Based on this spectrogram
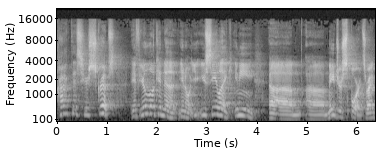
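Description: A man talks at a moderate pace. Room echo is audible. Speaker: real estate coach. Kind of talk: motivational tutorial talk. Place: home room.

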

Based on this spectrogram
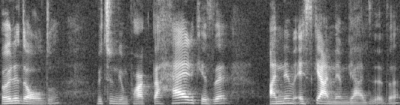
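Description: Vocal fry runs through this voice, whose pitch moves in an ordinary way. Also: woman. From Turkey, Antalya. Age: 30s. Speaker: YouTuber, cancer survivor. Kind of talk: personal testimony. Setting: studio set during makeup session. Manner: emotional, reflective.

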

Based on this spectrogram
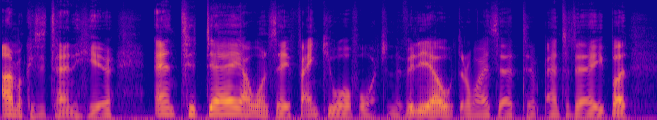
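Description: Over a quiet background, a man at a moderate pace makes very wide pitch swings, with a dry sound and no echo. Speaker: vlogger. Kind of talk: casual vlog outro. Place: home room. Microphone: headset.

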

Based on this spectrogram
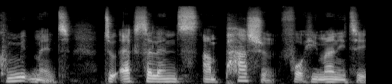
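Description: The background is quiet as a man speaks. His pitch is medium and his pace moderate. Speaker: news presenter. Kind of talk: news reading. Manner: formal, measured newsreader delivery. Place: studio.

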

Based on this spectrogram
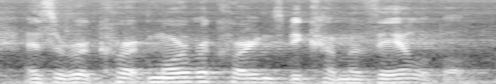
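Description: A woman's very deep, low voice at a moderate pace, with noticeable background noise. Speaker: reference librarian and archivist. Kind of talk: conference presentation. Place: hall. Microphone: podium.

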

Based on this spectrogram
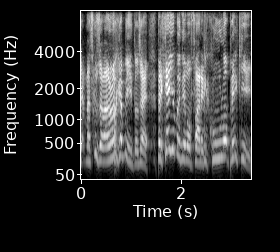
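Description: An extremely high-pitched man's raised, projected voice, bright and sharp in tone, on a very clean recording with a silent background. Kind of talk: casual chat. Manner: animated, chatty, profane.

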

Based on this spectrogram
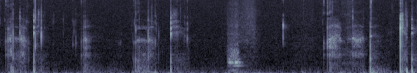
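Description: A man whispers at a very slow pace. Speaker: ASMR creator. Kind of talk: soft whispered ASMR talk. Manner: cupped close-mic whisper. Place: home room. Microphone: handheld.

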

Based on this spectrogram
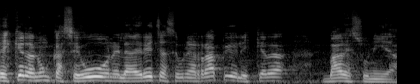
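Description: Fairly quick and high-pitched for a man, his voice has a dark, mellow tone. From Argentina. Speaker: TV news host. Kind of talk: TV interview; interview question and reading viewer messages. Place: studio.

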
